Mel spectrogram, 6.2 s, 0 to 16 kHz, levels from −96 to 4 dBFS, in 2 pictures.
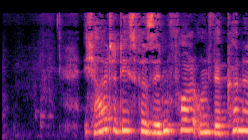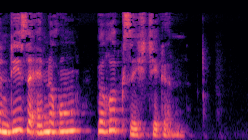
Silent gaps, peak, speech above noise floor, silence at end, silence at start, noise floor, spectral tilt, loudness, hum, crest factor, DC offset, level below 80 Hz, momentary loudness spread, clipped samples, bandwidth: none; 0 dBFS; 55 dB; 0.8 s; 0.9 s; -70 dBFS; -4.5 dB/octave; -16 LUFS; none; 16 dB; under 0.1%; -62 dBFS; 13 LU; under 0.1%; 11.5 kHz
